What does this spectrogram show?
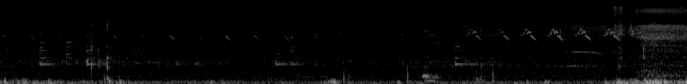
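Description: A bird calling a rapid run of short, high, falling chirps, about three a second, starting past the middle. Under it are scattered low thuds and rustles, and a louder rumble with hiss builds near the end.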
